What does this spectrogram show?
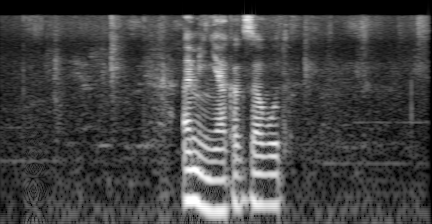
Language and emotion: Russian, neutral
